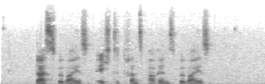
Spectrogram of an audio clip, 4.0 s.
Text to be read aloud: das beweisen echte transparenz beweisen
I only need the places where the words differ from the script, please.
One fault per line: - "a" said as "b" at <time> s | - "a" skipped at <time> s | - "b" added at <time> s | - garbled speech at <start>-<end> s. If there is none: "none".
none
